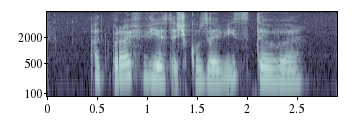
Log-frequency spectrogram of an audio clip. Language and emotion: Russian, neutral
